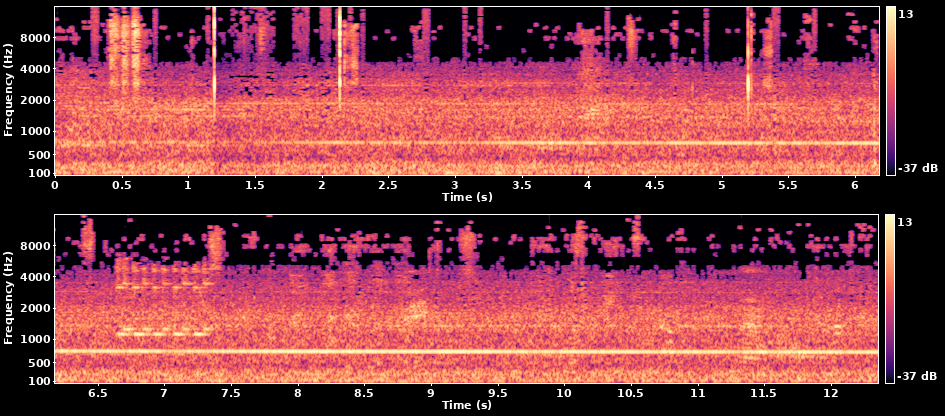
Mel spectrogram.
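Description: Steady rumble and rush of a high-speed bullet train running at speed, heard inside the passenger carriage, with a steady whine held at one pitch throughout.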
